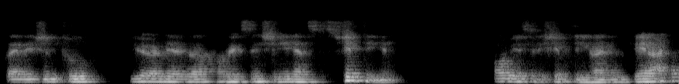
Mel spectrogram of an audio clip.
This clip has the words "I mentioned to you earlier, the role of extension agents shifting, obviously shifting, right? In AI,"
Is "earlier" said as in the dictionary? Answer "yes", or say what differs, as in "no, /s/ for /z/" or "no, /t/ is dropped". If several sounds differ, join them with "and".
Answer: no, /n/ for /l/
